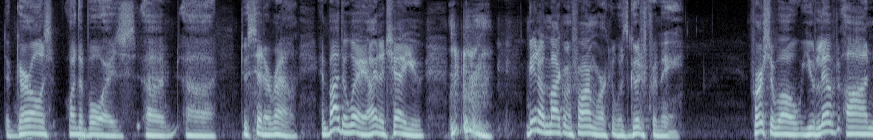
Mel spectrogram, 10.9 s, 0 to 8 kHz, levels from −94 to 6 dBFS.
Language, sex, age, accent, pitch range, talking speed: English, male, 60-79, American, 115-160 Hz, 185 wpm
